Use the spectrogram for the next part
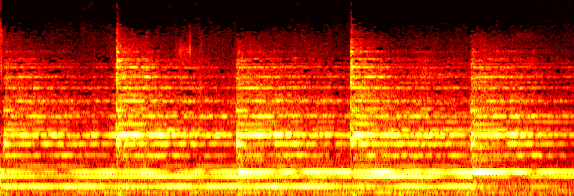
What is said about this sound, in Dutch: Klokken luiden over Den Haag, de stad die zo lang de residentie was van koningin Wilhelmina en die nu afscheid neemt van haar stoffelijk hulsel.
